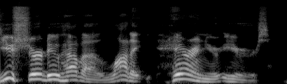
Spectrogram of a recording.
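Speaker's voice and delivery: fake, put-on down-home country accent. Retelling a remark a man made to them, in a put-on country accent. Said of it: "I don't know why I put on a country accent".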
